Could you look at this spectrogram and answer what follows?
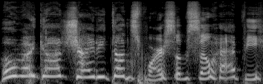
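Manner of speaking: put-on thrilled, very high-pitched, gushing super excitement. The speaker reads out a message someone sent, retelling it with excitement. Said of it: "this is how I read it in this with this level of excitement".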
